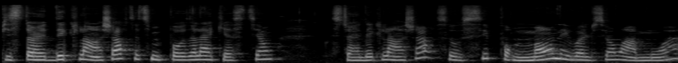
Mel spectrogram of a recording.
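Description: In a Quebec accent, a woman with a fairly high pitch and a dark, mellow tone talks at a moderate pace with ordinary pitch variation, recorded very cleanly against a silent background. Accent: Québécois French. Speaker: lawyer and family mediator. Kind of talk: casual interview conversation. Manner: halting, repeats words.

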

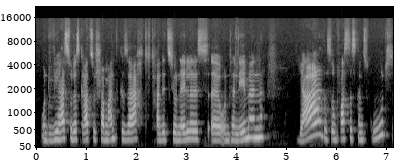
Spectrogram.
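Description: A woman talks at a fairly slow pace, her fairly high pitch showing ordinary variation. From Poland, raised in Germany (Paderborn area). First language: Polish (speaking German). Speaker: public transport executive. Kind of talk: interview.

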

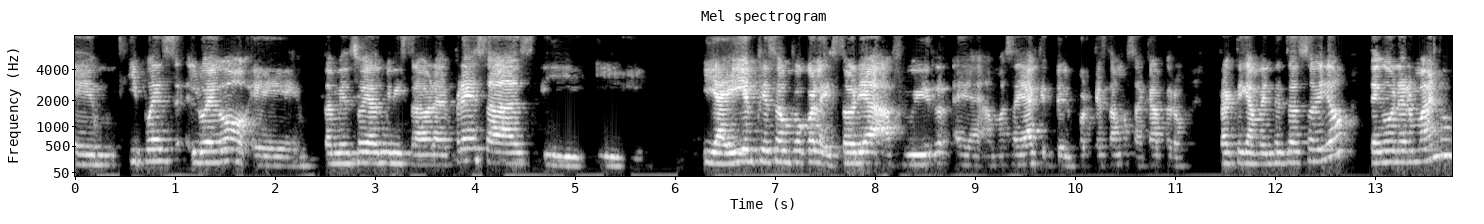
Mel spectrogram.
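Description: Speaking fairly slowly, a woman of medium pitch uses a bright, sharp tone with ordinary pitch variation. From Guatemala City. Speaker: business administrator and book author. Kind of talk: interview.

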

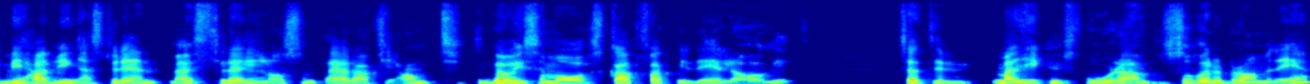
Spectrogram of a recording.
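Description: In a dry, close sound with no echo on a very clean recording with a silent background, a woman with an ordinary speaking voice talks fairly quickly at a medium pitch with lively intonation. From Ångermanland, northern Sweden. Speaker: retired factory worker and author. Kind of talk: casual interview.

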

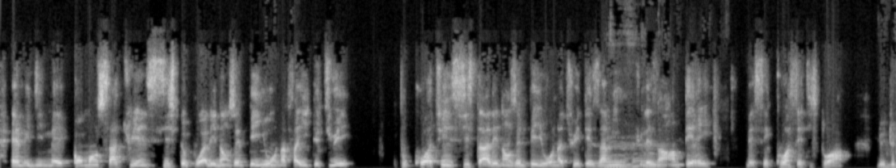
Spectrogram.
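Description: This man speaks at a moderate pace with a fairly low pitch and ordinary pitch variation. His tone is dark and mellow. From Cameroon. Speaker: author. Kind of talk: interview.

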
